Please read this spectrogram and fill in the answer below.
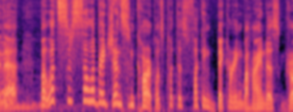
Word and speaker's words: Jensen Karp: well first of all it's not Jetson carp it's Jensen carp which I already said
